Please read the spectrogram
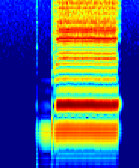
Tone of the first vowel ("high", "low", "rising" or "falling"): high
